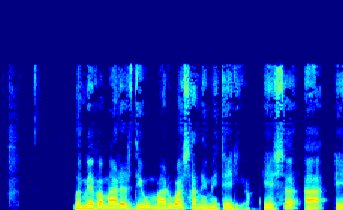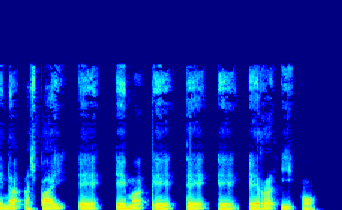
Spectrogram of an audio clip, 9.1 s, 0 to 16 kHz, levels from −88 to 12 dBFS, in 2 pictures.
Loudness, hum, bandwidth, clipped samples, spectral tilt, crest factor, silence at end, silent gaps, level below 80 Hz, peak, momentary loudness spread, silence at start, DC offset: -22 LUFS; none; 11.5 kHz; under 0.1%; -7 dB/octave; 18 dB; 0.35 s; 4.42-4.46 s, 5.54-5.59 s, 5.97-6.11 s, 6.98-7.05 s, 7.40-7.47 s, 7.80-7.88 s; -56 dBFS; -4 dBFS; 7 LU; 1 s; under 0.1%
